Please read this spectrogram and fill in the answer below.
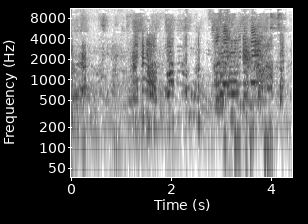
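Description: People chattering, several voices talking in a large room.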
